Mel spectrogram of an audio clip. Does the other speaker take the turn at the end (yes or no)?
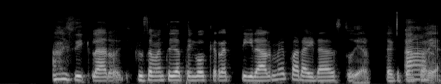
yes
